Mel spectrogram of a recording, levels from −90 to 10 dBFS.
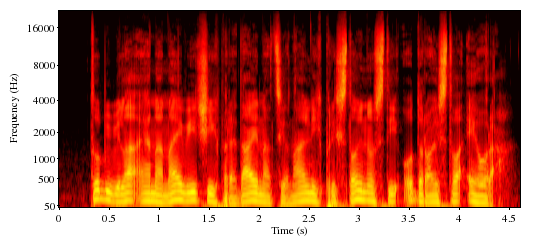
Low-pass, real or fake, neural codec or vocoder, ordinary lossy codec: none; real; none; none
